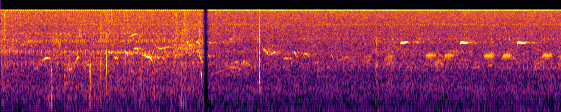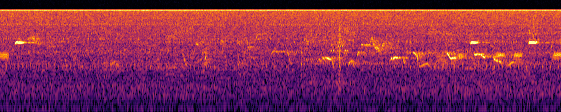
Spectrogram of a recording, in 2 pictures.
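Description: Small birds chirping and calling over a steady background hiss of open countryside, with one high short note repeated several times at even spacing, twice over. A few faint clicks sound in the first few seconds.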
